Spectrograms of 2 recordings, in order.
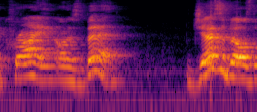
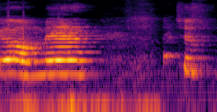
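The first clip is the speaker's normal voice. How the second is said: higher, whiny mock lament; mopey president; 4 semitones higher, 6 dB louder than usual. Imagined president whining about a tree, hammed-up. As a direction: sulk like a spoiled kid denied a toy. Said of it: "saw Joe Biden just, like, curl down".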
